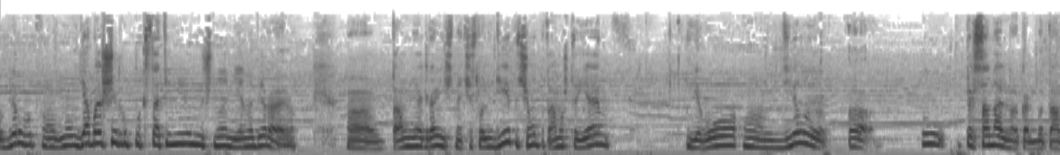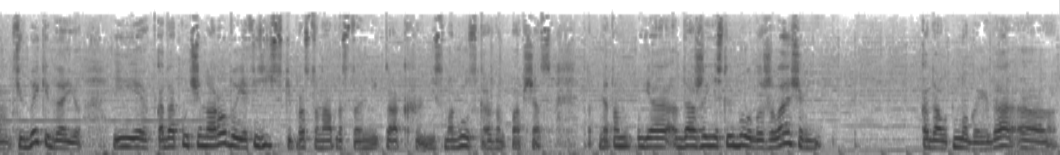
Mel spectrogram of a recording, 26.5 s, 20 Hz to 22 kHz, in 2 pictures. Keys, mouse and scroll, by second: 0.0-4.8 drag, 4.8 s, 6.5-7.6 drag, 10.0-15.0 drag, 16.2-21.2 drag, 21.5-26.5 drag.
